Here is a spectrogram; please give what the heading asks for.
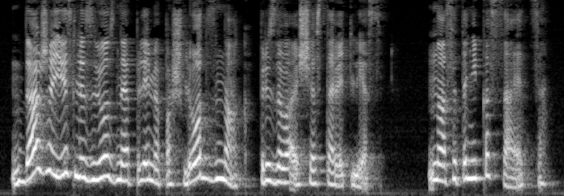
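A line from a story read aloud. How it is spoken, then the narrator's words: Cold. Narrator (Russian): холодно произнесла она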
